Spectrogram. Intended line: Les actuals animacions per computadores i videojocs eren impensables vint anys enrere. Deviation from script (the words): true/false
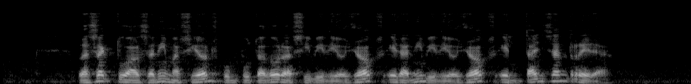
true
